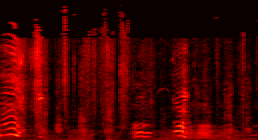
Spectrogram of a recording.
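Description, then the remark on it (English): A dog whimpers in a few short, high, wavering whines, moderately loud, with brief pauses between them and no talking. “The whimpering sounds again.”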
